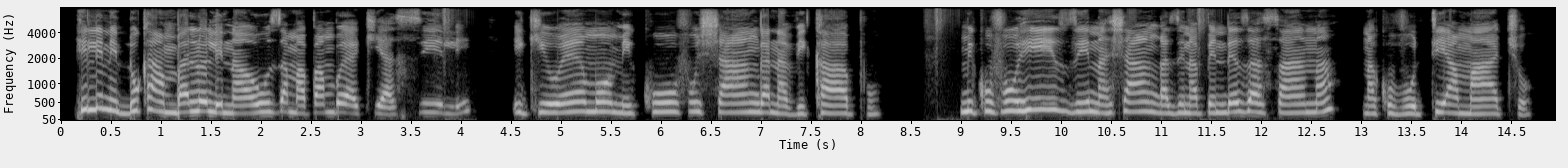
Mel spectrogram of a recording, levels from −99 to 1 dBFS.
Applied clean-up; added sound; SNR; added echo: neural separator model SepFormer DNS4.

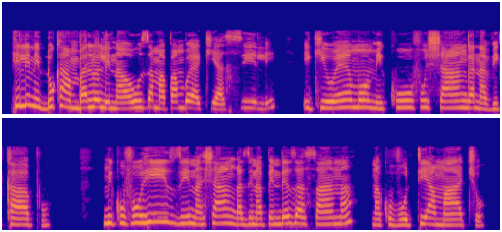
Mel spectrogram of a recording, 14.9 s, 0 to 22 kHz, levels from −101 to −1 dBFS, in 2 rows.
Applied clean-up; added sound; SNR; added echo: none; none; none; none.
